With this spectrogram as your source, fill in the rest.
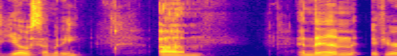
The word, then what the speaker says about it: Yosemite: A lot of people pronounce that Yosemite. It is Yosemite.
